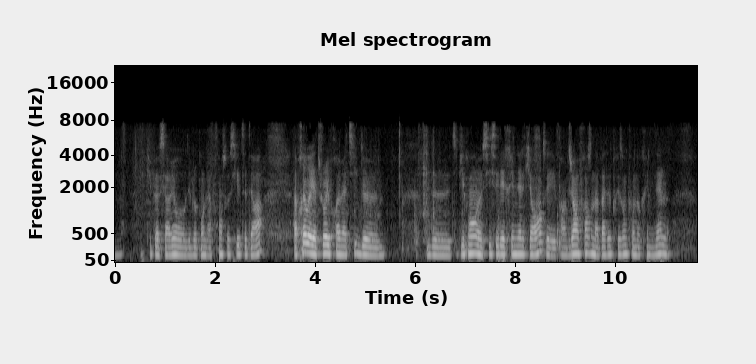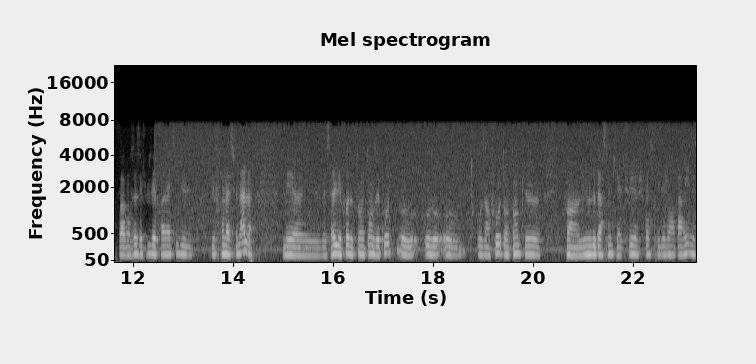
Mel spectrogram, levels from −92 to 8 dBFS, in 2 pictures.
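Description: At 2.07–2.09, 4.66–4.69, 7.65 and 18.79 s there's concealed Bluetooth headset packet loss: short gaps of roughly 8 to 23 ms where the phone patched over missing headset audio by repeating a recent matching stretch. The first three come across as a brief buzzy smear, while the single loss at 18.79 s is nearly hidden.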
